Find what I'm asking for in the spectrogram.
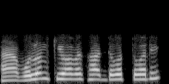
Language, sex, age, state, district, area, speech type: Bengali, male, 18-30, West Bengal, Jalpaiguri, rural, conversation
